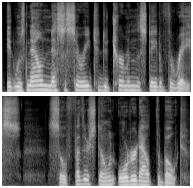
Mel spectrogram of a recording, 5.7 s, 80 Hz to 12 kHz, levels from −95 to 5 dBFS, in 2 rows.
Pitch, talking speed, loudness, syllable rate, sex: 140 Hz, 180 wpm, -17 LUFS, 5.8 syllables/s, male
